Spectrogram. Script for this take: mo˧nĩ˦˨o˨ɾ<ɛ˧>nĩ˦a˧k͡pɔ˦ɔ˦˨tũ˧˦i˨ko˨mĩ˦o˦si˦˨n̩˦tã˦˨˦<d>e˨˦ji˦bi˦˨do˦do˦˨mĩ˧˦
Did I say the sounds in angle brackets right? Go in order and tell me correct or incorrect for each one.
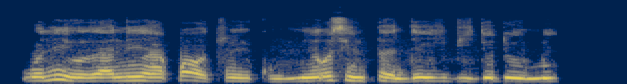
incorrect, correct

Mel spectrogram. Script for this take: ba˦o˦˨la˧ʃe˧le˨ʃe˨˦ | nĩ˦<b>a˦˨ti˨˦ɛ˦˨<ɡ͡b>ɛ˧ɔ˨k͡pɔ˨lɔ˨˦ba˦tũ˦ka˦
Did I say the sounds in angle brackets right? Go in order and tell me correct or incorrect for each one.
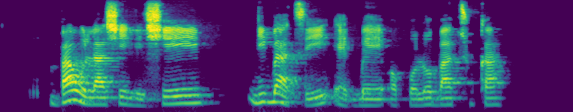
incorrect, correct

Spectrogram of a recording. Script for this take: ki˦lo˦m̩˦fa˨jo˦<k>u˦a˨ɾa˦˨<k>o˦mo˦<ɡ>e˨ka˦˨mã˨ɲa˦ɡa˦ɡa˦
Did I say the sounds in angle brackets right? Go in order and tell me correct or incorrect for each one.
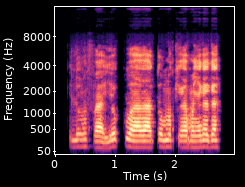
correct, incorrect, incorrect

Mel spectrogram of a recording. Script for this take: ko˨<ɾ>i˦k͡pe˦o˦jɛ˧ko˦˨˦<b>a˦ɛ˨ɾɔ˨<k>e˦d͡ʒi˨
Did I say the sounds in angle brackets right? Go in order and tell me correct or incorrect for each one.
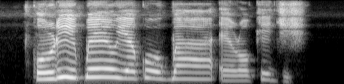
correct, incorrect, correct

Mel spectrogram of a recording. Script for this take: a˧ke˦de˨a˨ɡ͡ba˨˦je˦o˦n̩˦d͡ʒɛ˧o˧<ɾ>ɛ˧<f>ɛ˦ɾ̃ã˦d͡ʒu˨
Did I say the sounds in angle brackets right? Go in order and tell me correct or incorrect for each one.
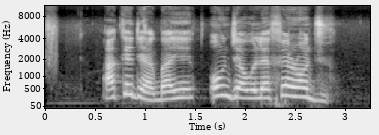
incorrect, correct

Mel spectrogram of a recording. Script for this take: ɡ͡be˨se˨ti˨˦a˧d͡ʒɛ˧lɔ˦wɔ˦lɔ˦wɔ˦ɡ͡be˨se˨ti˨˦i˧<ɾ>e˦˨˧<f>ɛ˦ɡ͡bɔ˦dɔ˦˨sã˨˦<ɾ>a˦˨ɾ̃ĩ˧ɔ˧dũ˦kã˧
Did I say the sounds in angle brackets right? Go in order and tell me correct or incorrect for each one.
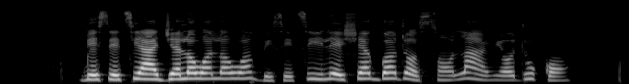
incorrect, incorrect, incorrect

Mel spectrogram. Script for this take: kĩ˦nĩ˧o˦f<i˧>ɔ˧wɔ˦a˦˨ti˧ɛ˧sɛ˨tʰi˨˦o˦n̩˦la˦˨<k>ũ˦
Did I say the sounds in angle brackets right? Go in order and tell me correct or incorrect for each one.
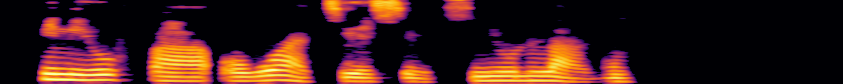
incorrect, incorrect

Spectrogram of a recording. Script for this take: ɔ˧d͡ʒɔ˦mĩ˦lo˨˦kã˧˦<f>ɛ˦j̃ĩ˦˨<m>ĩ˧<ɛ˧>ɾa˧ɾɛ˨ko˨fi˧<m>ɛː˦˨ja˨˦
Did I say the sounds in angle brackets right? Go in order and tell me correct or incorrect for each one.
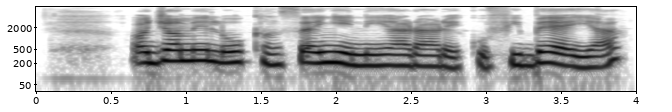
incorrect, incorrect, incorrect, incorrect

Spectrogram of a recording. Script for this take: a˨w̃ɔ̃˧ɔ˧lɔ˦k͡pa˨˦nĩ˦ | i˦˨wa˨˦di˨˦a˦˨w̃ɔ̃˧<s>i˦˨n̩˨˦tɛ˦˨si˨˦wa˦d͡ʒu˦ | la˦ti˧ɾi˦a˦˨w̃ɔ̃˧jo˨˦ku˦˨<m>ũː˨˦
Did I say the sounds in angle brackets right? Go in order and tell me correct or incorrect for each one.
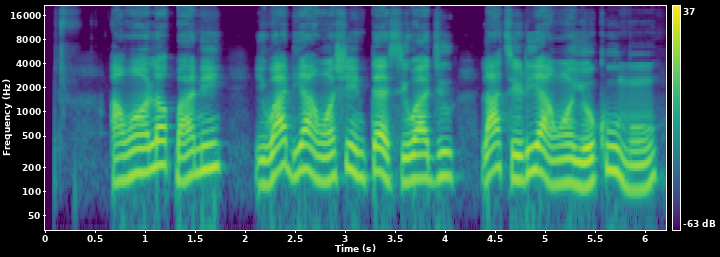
incorrect, correct

